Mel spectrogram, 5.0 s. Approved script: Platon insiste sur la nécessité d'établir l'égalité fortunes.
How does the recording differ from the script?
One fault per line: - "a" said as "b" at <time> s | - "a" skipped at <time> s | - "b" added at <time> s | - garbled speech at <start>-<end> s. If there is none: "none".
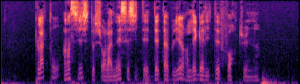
none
